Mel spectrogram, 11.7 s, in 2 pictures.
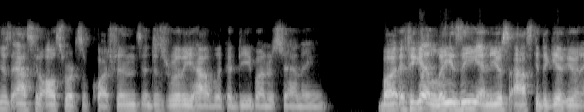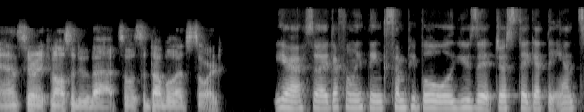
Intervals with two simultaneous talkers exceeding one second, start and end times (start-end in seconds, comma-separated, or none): none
